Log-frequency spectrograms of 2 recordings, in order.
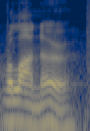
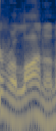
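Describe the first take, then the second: First: Rolano said as "ro-LAH-ner"; disputed R ending. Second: Rolana with a plain "uh" ending; own no-R ending. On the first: Retold or imitated. Streamer rejecting chat's version, R ending. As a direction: put an "er" on the end of Rolano. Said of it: "not Rolano". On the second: Shown as a demonstration. Streamer insisting on own version, no R. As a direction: finish Rolana without any R. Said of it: "I say, I say Rolana".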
